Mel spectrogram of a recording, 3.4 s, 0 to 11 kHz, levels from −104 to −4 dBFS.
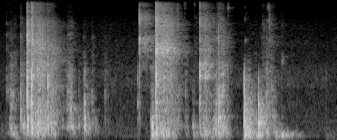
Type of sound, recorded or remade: recorded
